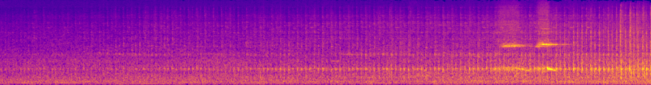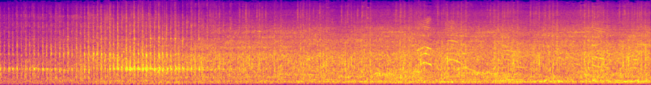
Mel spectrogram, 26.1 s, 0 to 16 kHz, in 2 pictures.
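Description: A miniature steam locomotive built as a GCR 8K-class 2-8-0, with its passenger train, approaching from a distance and growing steadily louder. It gives two short high toots on the whistle about ten seconds in, then runs noisily past along the rails, with passengers' voices as the cars go by near the end.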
